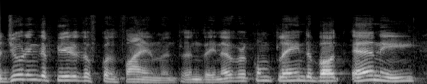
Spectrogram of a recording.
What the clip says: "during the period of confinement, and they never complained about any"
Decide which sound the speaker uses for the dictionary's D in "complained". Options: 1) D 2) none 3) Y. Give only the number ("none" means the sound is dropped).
1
